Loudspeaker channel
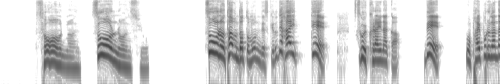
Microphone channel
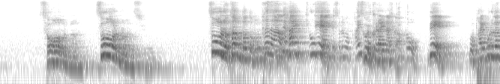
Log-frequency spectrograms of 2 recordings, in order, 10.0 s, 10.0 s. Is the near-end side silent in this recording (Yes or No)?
No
